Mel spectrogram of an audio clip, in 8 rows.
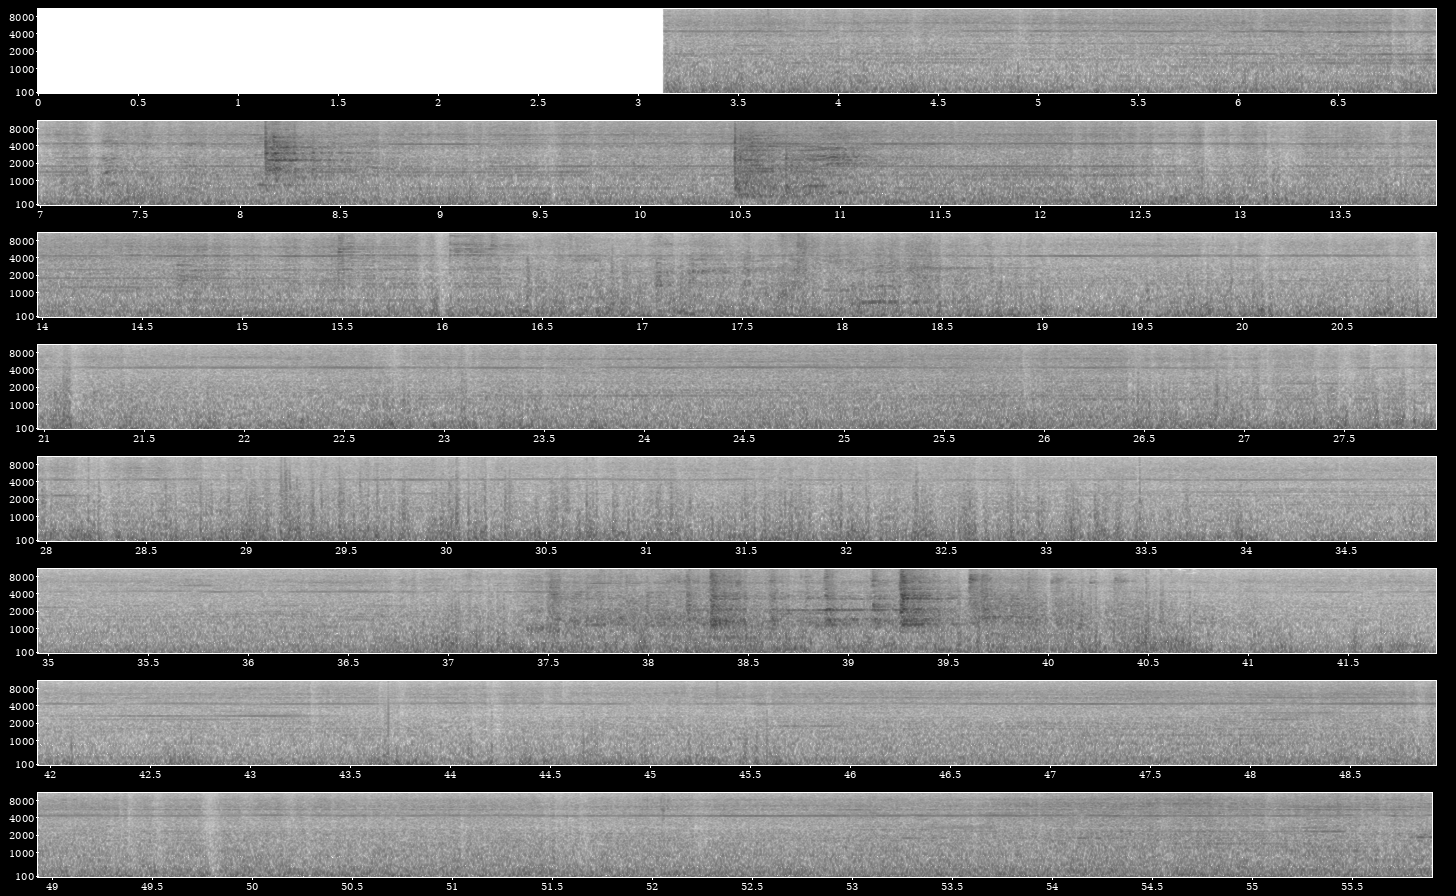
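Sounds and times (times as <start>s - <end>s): deck machinery drone: 3.2s - 55.9s
metal clanks: 10.4s - 11.2s, 37.4s - 40.8s.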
